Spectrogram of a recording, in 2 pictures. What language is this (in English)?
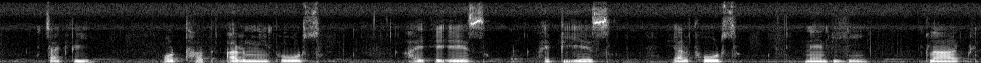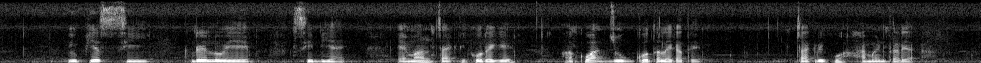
Santali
